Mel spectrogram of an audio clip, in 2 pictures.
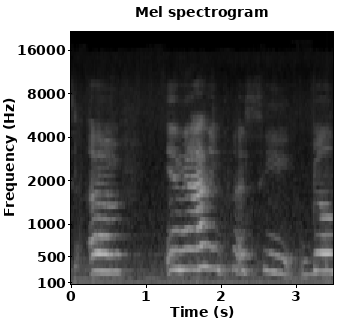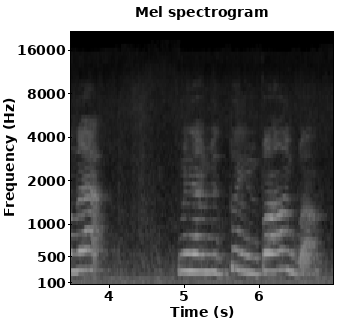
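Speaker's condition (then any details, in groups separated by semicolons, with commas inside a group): Cerebral palsy; slurred, unintelligible when excited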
